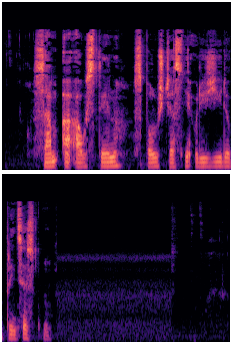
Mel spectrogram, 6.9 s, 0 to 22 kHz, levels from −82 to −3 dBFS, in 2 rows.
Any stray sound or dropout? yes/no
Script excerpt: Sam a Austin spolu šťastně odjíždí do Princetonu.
no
